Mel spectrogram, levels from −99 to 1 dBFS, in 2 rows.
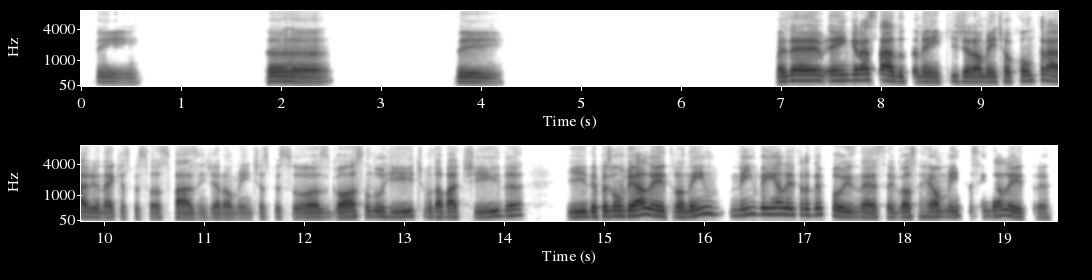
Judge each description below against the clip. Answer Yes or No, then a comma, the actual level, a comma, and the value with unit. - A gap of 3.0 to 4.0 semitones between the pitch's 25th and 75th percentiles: Yes, average, 3.7 semitones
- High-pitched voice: No, medium, 150 Hz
